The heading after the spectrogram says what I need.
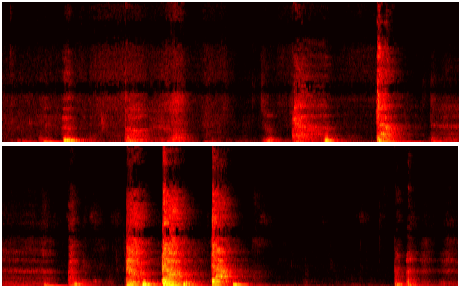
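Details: About a dozen harsh coughs and throat-clearing bursts in short clusters with gaps between them, from a person in extreme pain who vomited several times; repeated coughing bouts.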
